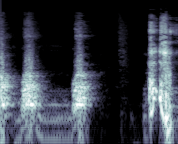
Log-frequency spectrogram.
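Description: A dog barks four times in quick bursts, two close together, a third after a short pause, then a rapid double bark, loud with no talking.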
